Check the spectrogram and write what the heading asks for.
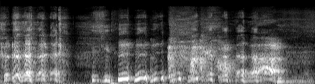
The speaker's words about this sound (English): You good, brother? Yeah, it was so funny. I cough.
